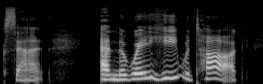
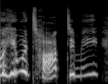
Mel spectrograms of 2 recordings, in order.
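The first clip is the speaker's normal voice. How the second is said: very high, laughing through it; laughing disbelief; 13 semitones higher than usual. Retold or imitated. Retelling her reply to her mom, laughing high. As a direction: squeal it while laughing. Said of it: "I go".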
